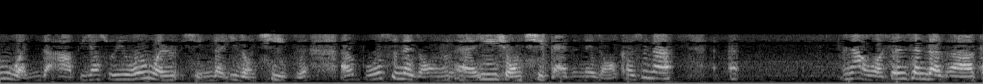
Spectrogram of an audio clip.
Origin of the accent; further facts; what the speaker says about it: South China, China; 那么这个的确是我们南方，我们中国人呢，比较爱好和平的原因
